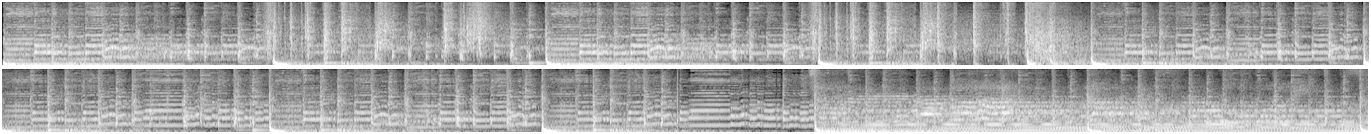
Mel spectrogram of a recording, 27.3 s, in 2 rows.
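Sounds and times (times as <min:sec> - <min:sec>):
Telugu instrumental background music: 0:00.0 - 0:27.3.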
